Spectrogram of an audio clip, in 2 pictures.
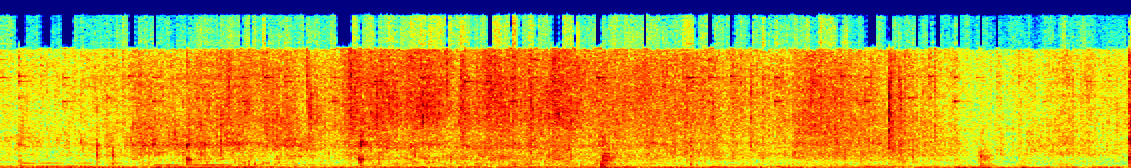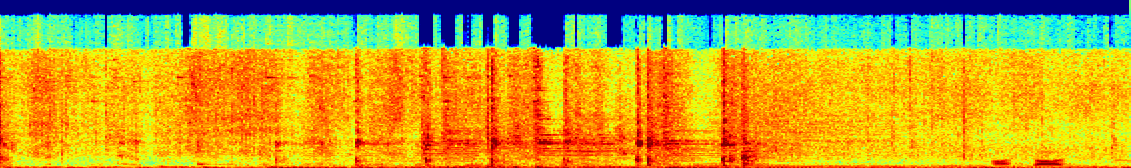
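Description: Char kway teow rice noodles with egg are stir-fried in a hot wok, a dense steady sizzle with metallic scraping and clanks from the tossing, close and constant.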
